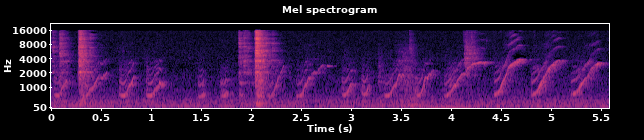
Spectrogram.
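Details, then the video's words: Hungry guinea pig Puipui, a pet, demanding its snack with insistent calls: a steady string of upward-sweeping squeals, growing louder and higher toward the end, broken by two sharp knocks and a faint background hum. "モルモット 鳴き声【お腹が空いた時はこう鳴きます】Guinea pig demanding a man"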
